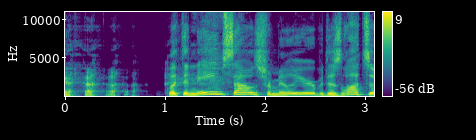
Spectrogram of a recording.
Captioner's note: laughing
